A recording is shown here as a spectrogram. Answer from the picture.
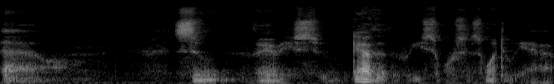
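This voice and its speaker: A man whispers in a put-on character voice. His pace is fairly slow. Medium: audio drama. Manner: forceful, urgent.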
